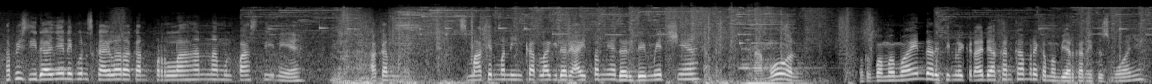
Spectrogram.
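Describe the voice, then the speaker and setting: A man's voice: high voice, quick pace. A man doing live esports commentary like a hype fighting game announcer, calling the action in long breathless runs. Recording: music running behind the voice. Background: music.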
